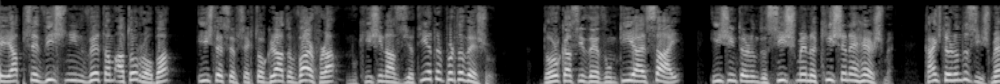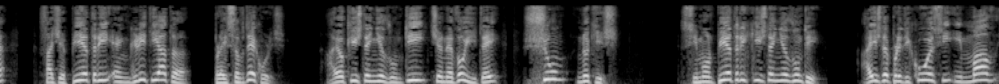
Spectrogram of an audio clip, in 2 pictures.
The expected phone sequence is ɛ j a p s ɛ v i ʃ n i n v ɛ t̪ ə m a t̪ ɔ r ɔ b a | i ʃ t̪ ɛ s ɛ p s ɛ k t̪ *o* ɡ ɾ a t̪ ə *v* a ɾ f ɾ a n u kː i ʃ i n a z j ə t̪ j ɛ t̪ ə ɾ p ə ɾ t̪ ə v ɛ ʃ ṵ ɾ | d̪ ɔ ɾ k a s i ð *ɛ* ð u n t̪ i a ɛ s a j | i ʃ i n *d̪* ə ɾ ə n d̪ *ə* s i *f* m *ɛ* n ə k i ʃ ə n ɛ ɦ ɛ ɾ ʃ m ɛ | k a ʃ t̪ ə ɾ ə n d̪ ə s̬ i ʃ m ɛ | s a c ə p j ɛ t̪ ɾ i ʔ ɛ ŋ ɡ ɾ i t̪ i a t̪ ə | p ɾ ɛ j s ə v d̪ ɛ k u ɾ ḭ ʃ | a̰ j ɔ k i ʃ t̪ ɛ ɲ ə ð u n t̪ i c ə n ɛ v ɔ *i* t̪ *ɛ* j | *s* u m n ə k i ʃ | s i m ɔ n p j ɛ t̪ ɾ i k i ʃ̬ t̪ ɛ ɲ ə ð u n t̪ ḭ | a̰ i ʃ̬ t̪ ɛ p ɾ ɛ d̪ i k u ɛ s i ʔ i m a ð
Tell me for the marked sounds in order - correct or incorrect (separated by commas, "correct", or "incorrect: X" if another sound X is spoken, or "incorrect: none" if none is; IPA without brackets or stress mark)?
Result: incorrect: ɔ, correct, correct, incorrect: t̪, correct, incorrect: ʃ, correct, correct, correct, incorrect: ʃ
